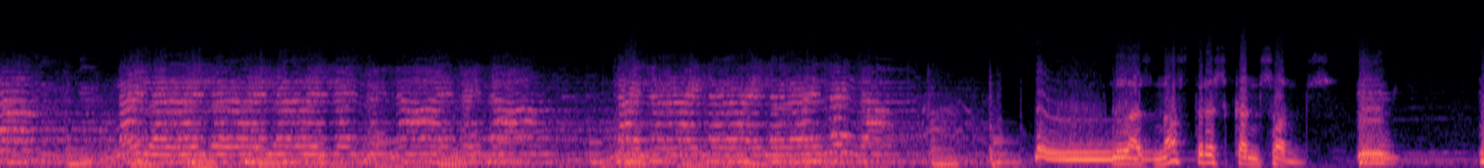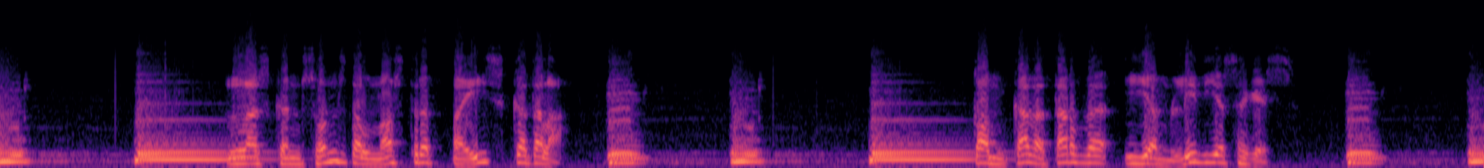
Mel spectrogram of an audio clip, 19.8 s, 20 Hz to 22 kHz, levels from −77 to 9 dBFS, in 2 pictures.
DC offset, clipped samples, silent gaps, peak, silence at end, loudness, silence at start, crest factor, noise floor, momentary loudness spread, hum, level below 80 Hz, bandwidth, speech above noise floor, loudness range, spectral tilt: under 0.1%; under 0.1%; none; -10 dBFS; 0 s; -23 LUFS; 0 s; 12 dB; -47 dBFS; 10 LU; none; -54 dBFS; 8.4 kHz; 25 dB; 3 LU; -8 dB/octave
